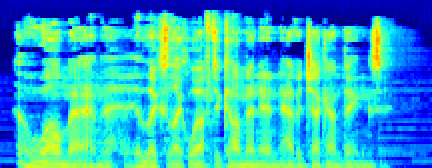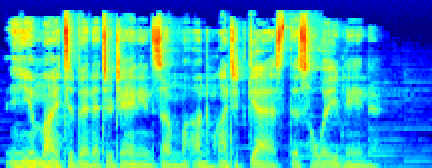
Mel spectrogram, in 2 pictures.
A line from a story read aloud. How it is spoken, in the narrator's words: Officer Blythe said half-jokingly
